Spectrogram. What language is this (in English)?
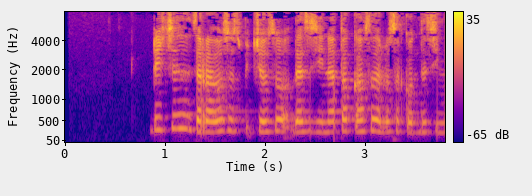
Spanish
